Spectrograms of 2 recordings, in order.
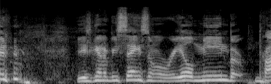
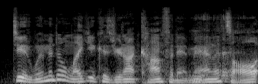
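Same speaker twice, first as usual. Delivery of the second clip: quiet, hushed, leaned-in stage whisper; 8 semitones lower, 3 dB quieter than usual. Retelling what a drunk friend leans over and says: imitating a half-whisper. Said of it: "he'll, like, whisper it".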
